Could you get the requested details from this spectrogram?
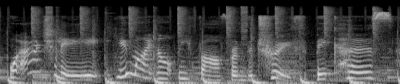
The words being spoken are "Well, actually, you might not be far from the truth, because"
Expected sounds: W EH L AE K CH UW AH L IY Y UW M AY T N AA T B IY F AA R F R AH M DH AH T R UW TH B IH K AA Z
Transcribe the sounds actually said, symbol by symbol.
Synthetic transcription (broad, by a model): W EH L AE K CH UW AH L IY Y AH M AY T N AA T B IY F AA F R AH M DH AH T R UW TH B IH K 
